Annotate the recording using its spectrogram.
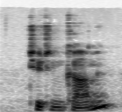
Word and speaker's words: Tutankhamun: Tutankhamun? – Oh, I did it.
